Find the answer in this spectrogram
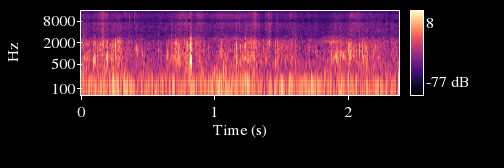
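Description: Footsteps crunching irregularly over the ground, with one sharper crunch a little under a second in, over a low wind rumble on the microphone.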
